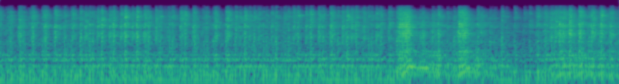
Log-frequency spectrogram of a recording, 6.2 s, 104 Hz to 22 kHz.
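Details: Yamaha RD350YPVS F2 two-stroke twin after full rebuild (all bearings, seals, rebore); plugs were loose on first run. Crisp crackle rises and falls with each throttle blip, no knocking or rattle. Normal revving, quiet and healthy.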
